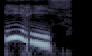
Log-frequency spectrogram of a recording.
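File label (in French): "iris", French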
